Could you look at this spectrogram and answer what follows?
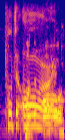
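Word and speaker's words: Pota Óir: is Pota Oir. Is that my pronunciation right? Put or. Yeah.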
